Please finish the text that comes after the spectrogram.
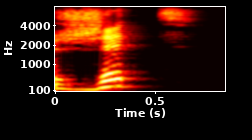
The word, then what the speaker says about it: jette: bien ouvert l appel pareil avec jeter je jette ouvert tu jettes il jette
